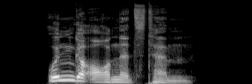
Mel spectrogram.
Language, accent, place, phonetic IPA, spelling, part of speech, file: German, Germany, Berlin, [ˈʊnɡəˌʔɔʁdnət͡stəm], ungeordnetstem, adjective, De-ungeordnetstem.ogg
- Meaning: strong dative masculine/neuter singular superlative degree of ungeordnet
